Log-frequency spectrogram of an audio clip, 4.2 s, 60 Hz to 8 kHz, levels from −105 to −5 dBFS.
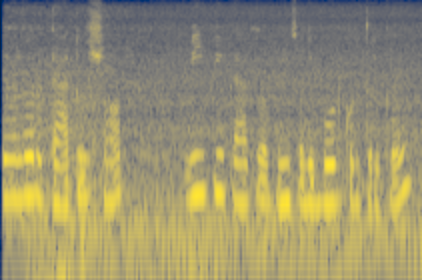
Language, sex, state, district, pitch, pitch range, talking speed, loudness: Tamil, female, Tamil Nadu, Chennai, 245 Hz, 230-260 Hz, 185 wpm, -15 LUFS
